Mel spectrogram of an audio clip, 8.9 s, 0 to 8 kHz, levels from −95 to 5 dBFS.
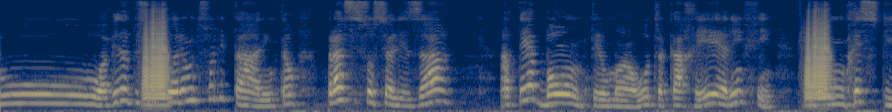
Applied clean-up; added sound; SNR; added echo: none; Brass instrument; -2 dB; reverberation time 0.1 s.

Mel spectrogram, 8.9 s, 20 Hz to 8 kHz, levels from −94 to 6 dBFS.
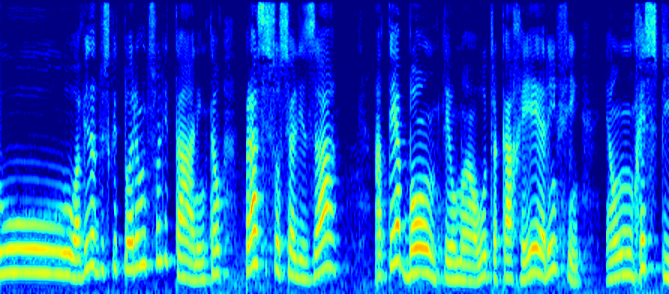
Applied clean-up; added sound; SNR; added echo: none; none; none; none.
